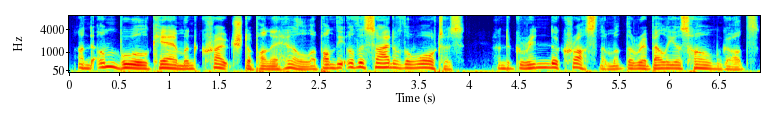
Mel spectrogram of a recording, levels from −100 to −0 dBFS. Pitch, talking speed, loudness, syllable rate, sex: 130 Hz, 210 wpm, -17 LUFS, 5.4 syllables/s, male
